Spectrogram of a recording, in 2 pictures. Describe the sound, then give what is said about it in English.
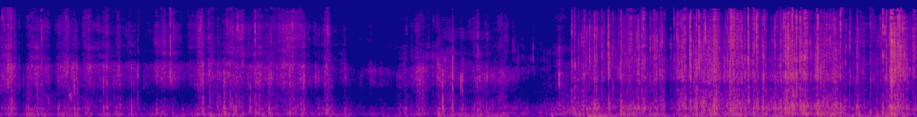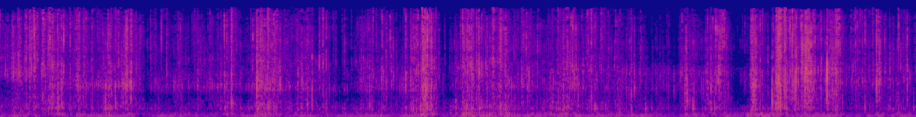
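Continuous crinkling and rustling of plastic party supply packaging with small confetti circles inside, loud and irregular, with sharp crackly bursts as the wrapper is handled and squeezed; no one speaks. “Um, but yeah, so you've got these little confetti circles on the inside of this.”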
